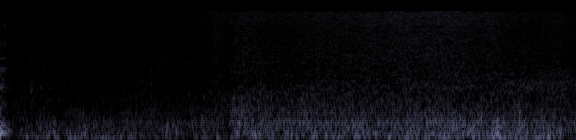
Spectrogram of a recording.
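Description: Rough ocean waves churn around a boat during a burial at sea, heard as a steady, low rushing surf mixed with wind that swells slightly louder toward the end, with no voices.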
